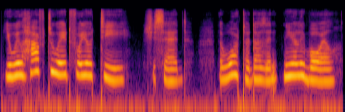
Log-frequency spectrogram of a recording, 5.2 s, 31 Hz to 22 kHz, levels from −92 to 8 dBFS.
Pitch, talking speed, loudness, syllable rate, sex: 240 Hz, 175 wpm, -16 LUFS, 3.9 syllables/s, female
